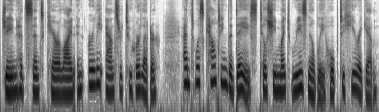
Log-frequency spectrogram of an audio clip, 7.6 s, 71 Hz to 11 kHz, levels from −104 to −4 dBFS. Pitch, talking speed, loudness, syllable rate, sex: 190 Hz, 180 wpm, -18 LUFS, 4.9 syllables/s, female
